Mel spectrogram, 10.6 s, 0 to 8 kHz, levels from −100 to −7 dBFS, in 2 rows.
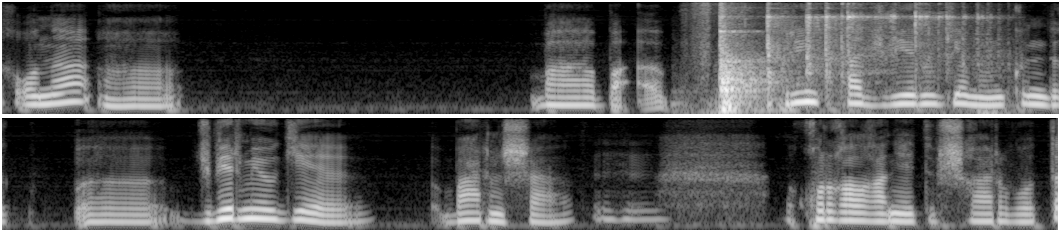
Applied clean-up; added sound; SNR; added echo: none; Chink, clink; -3 dB; none.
